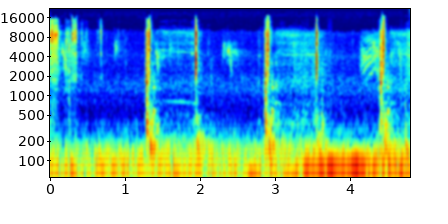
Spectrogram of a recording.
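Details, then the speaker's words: Honda EF (5-pin main relay conversion): key on, a few sharp separate clicks over a low steady hum as the new main relay switches and the fuel pump primes normally; check engine light on, owner suspects miswired speedo. "I'm going to turn it on make sure it doesn't turn off drive it make sure it doesn't do nothing but you could even hear the the really click"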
